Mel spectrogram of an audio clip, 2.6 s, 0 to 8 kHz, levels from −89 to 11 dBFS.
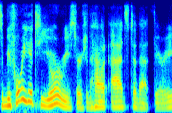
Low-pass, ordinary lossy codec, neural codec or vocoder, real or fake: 7.2 kHz; Opus, 32 kbps; codec, 16 kHz, 4 kbps, FreqCodec, smaller model; fake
